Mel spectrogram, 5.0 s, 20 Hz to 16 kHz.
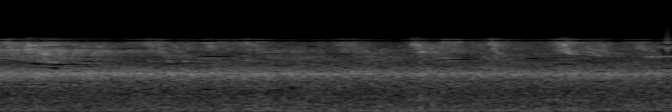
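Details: Cicadas drone in a steady, high chorus in a residential neighborhood on May 22, 2021, with faint pulsing swells rising over the constant hum.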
